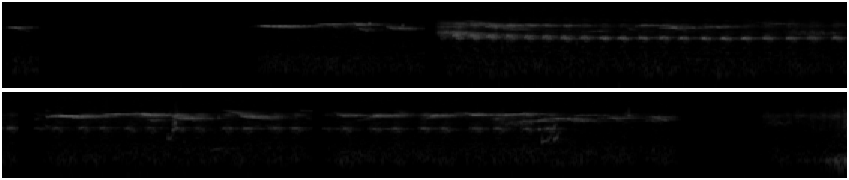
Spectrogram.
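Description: Faint birdsong: many short high chirps over a steady, rapidly pulsing trill. The sound cuts out abruptly several times, most clearly for about the first second and a half and again near the end.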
